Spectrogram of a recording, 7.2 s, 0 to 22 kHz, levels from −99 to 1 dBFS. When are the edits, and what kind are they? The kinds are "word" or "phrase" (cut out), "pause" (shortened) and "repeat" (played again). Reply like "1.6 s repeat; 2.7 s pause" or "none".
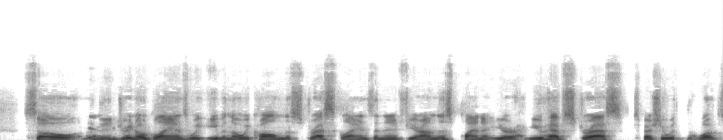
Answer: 6.3 s pause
